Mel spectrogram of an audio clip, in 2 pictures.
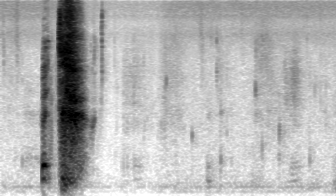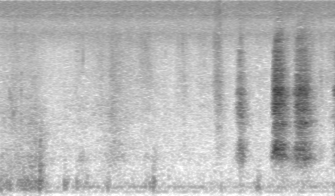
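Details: Sneezing induced by chhinkni (sneezing powder): a loud sneeze with a sharp intake and explosive burst, then quiet, and a softer double sneeze near the end.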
